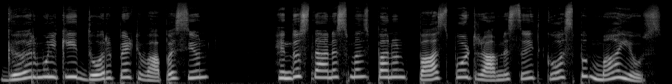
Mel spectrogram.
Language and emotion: Kashmiri, sad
